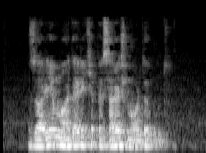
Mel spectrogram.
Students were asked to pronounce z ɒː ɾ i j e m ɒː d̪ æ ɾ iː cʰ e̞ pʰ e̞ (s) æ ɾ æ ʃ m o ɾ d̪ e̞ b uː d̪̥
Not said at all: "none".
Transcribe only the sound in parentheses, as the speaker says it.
s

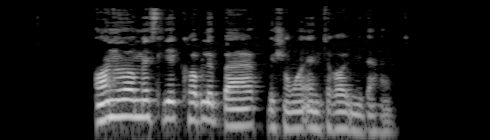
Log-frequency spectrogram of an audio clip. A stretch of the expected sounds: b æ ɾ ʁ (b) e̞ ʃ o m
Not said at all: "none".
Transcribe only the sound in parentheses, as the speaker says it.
b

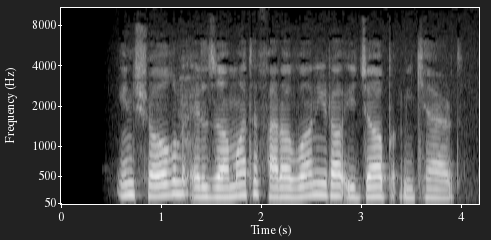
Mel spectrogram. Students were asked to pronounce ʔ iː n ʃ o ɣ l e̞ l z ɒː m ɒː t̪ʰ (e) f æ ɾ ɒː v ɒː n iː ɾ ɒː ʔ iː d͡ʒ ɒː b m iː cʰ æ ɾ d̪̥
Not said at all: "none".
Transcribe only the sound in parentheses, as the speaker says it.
e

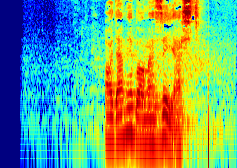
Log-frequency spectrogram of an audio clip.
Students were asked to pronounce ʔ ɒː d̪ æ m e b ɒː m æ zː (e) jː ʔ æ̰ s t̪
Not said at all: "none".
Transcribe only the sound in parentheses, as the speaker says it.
e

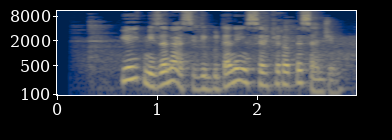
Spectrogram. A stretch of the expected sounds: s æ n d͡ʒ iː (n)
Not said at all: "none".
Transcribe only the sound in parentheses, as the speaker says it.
m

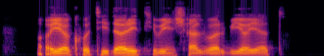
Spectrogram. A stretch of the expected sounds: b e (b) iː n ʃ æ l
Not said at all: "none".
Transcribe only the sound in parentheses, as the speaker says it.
none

